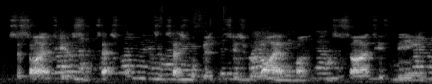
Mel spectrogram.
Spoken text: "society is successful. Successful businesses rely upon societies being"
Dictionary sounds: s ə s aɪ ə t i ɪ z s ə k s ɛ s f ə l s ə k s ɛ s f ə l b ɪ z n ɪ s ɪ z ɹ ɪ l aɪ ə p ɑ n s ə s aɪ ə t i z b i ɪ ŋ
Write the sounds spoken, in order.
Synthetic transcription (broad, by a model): s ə s aɪ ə t i ɪ z s ə k s ɛ s f ə l s ə k s ɛ s f ə l b ɪ z n ɪ s ɪ z ɹ ɪ l aɪ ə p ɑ n s ə s aɪ ə t i z b i ɪ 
